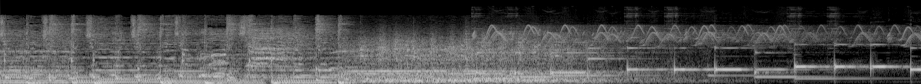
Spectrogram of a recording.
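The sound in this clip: A train sound effect of rolling wagons with rhythmic clickety-clack, dense and loud, blends with tonal sounds that give way to bright stepped chiming tones in the second half.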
